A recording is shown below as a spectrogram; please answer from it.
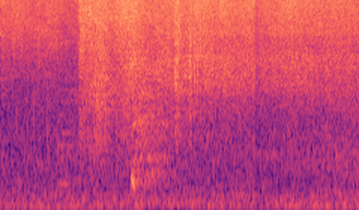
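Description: A porterhouse steak sears in a very hot pan, giving a loud, close, continuous hiss that swells after about a second and holds steady with no talking.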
